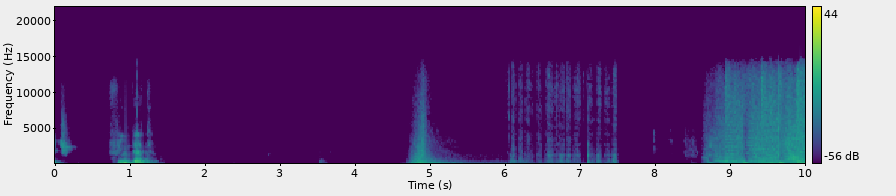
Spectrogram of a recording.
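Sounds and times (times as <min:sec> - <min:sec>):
scratchy scribbling noise: 0:06.0 - 0:07.6.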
